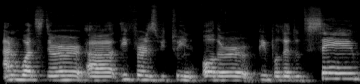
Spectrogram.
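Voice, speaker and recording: A woman with a Mexican accent, at a moderate pace. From northern Mexico, Chihuahua. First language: Spanish. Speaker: co-working space communications manager and author. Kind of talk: interview. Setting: podcast room at a co-working space.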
